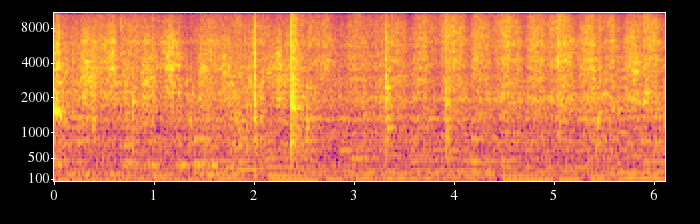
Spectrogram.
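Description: A spoon stirring dissolving gelatin in a saucepan, a steady scraping swish with a few sharp clicks of the spoon against the pan, over background music with a low bass line.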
